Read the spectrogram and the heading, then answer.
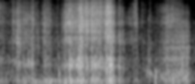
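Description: Crisp crunching as someone bites into about four spicy Hot Fries snack chips, a burst of brittle crackles followed by a few softer chewing crunches, with no talking.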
